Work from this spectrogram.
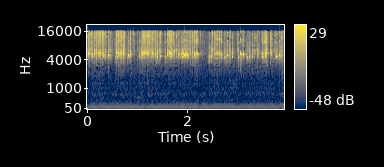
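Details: High, buzzy cricket chirps come in bursts of about half a second separated by short gaps, from live crickets, with a soft low hum in the background.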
